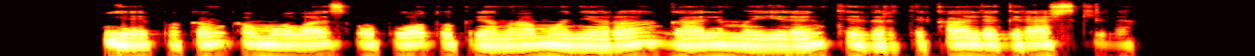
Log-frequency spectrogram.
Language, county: Lithuanian, Kaunas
